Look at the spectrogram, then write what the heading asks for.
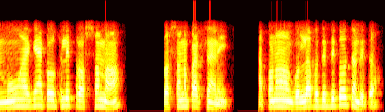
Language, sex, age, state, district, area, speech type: Odia, male, 60+, Odisha, Bhadrak, rural, conversation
